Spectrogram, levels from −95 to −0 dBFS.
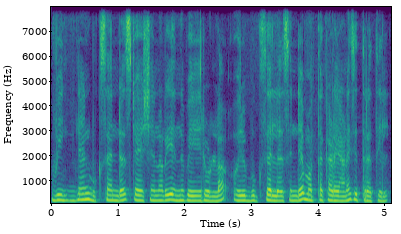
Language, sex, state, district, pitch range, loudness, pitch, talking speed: Malayalam, female, Kerala, Kollam, 195-215 Hz, -16 LUFS, 200 Hz, 140 wpm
